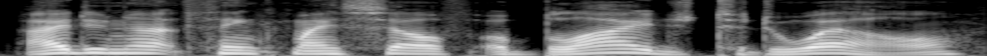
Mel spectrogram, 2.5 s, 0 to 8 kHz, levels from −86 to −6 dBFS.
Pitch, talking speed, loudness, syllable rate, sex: 140 Hz, 195 wpm, -18 LUFS, 4.7 syllables/s, male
